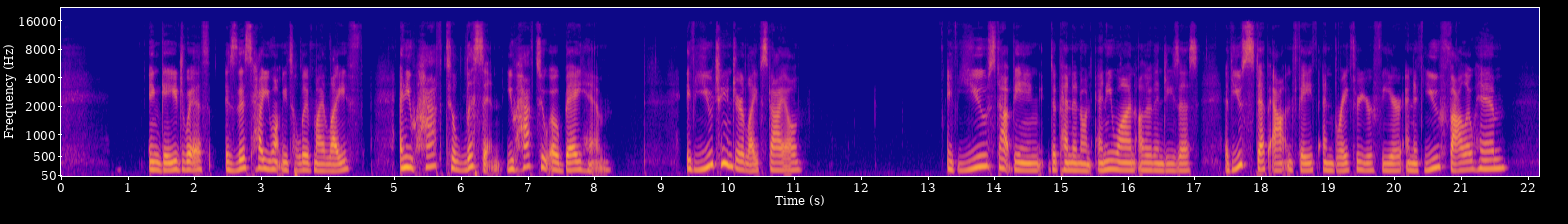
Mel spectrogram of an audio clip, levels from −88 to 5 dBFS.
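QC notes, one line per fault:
Nothing stood out on listening to the speech in this clip.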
